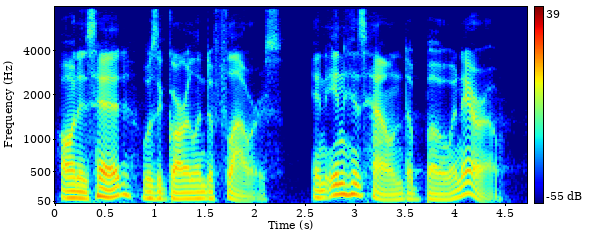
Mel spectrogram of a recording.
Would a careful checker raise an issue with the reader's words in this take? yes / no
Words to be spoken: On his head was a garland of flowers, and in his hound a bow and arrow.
no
